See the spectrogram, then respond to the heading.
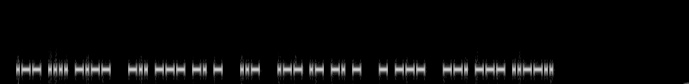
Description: Morse code, heard as a keyed tone, about 46 wpm, 700 Hz. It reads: WHY DONT U WANT TO GO?
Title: Sentences from Top 300 Words and Abbreviations 45wpm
